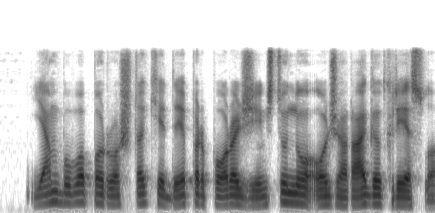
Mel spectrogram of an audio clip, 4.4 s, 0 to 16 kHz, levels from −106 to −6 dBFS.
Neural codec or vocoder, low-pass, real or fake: codec, 16 kHz, 0.9 kbps, LongCat-Audio-Codec; 7.2 kHz; fake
